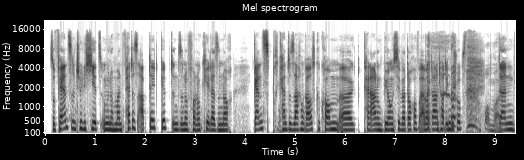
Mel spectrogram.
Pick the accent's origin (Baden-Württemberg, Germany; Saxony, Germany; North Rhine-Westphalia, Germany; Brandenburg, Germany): Saxony, Germany; Auch hier bei uns in Sachsen gab es welche, habe ich gesehen.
